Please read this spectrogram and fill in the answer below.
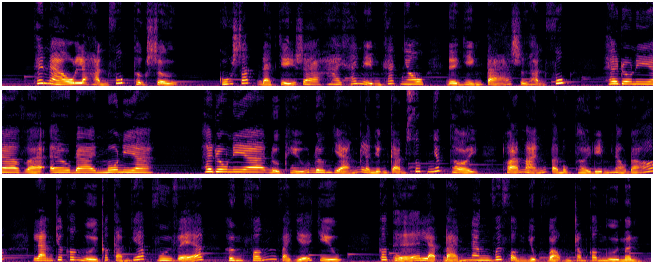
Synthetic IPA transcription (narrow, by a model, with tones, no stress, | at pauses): t̪ʰe˨˦naː˨˩wlaː˨˩ɦa̰˧˨jŋ̟fʊ˦˥k͡p̚t̪ʰɨ˨˩k̚sɨ̰˧˨ | ku˨˦ənsa˦˥jk̟̚ɗa̰ː˧˥t͡ɕi˧˩zaː˧ɦaː˧jxaː˨˦jnḭ˧˩˨əmxaː˦˥k̚ɲa˧w | ɗe˧˩zḭ˧˨ənt̪a̰ː˧˩sɨ̰˧˨ɦa̰˧˨jŋ̟fʊ˦˥k͡p̚ | he˧ɗo˧ni˧aː˧vaː˨˩ʔɛ˧wɗaː˧jmo˧ni˧aː˧ | he˧ɗo˧ni˧aː˧ɗɨ˨˩ək̚hi˧˩əwɗəː˧nzaː˧˩nlaː˨˩ɲɨ̰˧˥ŋkaː˧˩msʊ˦˥k͡p̚ɲə˦˥t̚t̪ʰəː˨˩j | t̪ʰwaː˧˩ma̰ː˧˥nt̪a̰ː˧˨jmo˨˩t̚t̪ʰəː˨˩jɗi˧˩əmnaː˨˩wɗɔ˨˦ | laː˨˩mt͡ɕɔ˧kɔ˧nŋɨ˨˩əjkɔ˨˦kaː˧˩mzaː˦˥k̚vu˧jvɛ̰˧˥ | hɨ˧ŋfə˨˦nvaː˨˩ze˧˩t͡ɕḭ˧˨əw | kɔ˨˦t̪ʰe˧˩laː˨˩ɓaː˧˩nna˧ŋvəː˨˦jfə˨˩nzʊ˨˩k͡p̚vɔ̰˧˨wŋ͡mt͡ɕɔ˧wŋ͡mkɔ˧nŋɨ˨˩əjmï˨˩ŋ̟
